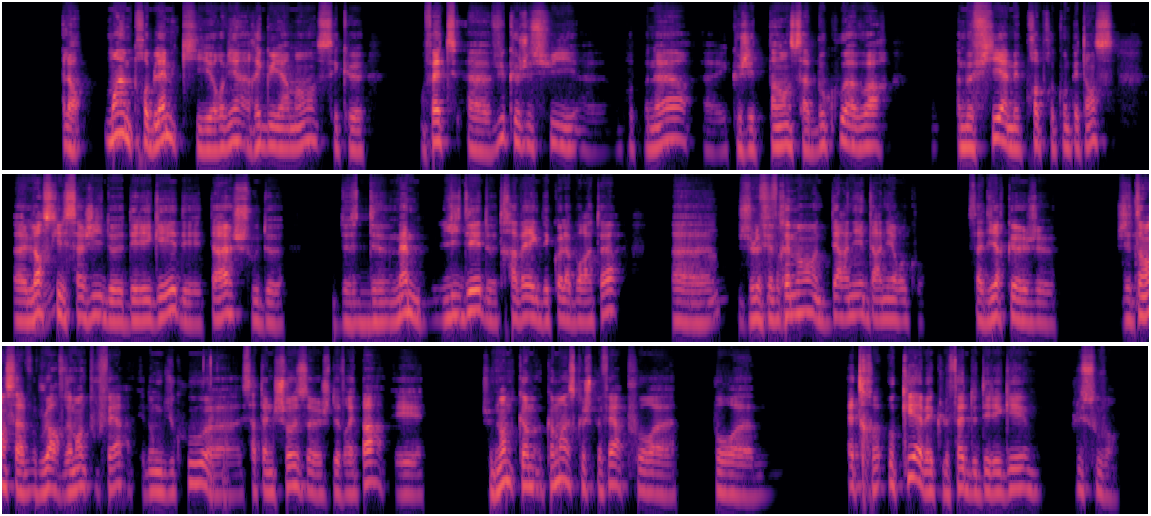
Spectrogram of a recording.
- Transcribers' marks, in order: none
- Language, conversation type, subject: French, advice, Comment surmonter mon hésitation à déléguer des responsabilités clés par manque de confiance ?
